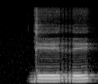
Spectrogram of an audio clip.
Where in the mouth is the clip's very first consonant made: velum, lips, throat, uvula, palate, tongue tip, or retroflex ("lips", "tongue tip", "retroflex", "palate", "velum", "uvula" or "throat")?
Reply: velum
